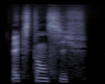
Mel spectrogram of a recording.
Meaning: extensive
- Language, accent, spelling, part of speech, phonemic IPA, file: French, France, extensif, adjective, /ɛk.stɑ̃.sif/, LL-Q150 (fra)-extensif.wav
